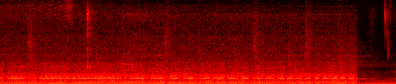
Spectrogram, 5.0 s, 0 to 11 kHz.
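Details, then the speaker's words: Cooler Master Wave Master case with four 80 mm fans at full speed; loud steady whoosh with a high whine, in a retro Socket 462 build. "what is important is that this thing has four 80 millimeter fans in it and they are loud as heck they're unbelievably loud um it sounds like this"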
